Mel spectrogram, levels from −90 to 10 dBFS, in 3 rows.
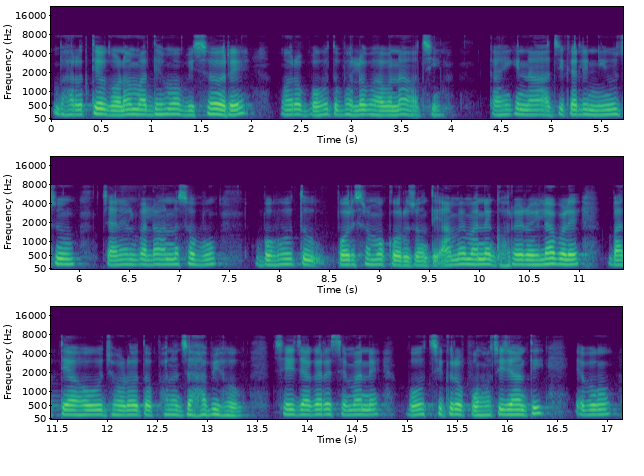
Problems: none marked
